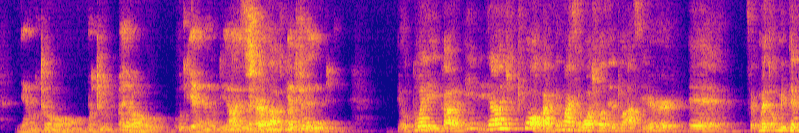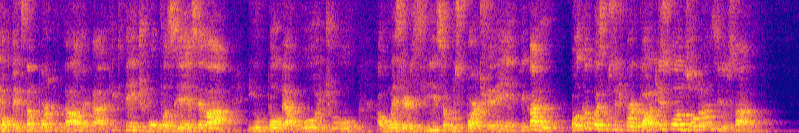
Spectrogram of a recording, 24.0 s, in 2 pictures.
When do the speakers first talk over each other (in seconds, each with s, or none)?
3.4 s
